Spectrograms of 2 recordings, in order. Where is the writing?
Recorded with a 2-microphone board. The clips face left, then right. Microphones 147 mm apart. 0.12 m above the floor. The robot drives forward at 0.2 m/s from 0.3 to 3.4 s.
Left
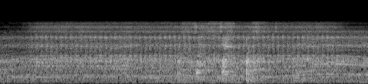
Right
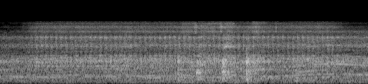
5° left (ahead or behind), 0.8 m; by 2.7 s 10° left (ahead or behind), 0.7 m.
